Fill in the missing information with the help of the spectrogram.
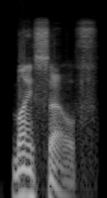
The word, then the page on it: myself: British English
